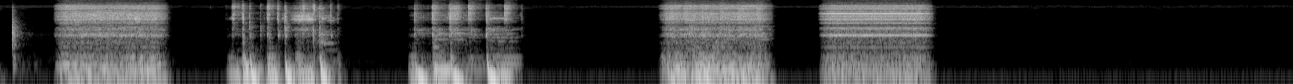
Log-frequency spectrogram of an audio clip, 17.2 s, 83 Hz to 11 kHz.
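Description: FM radio on auto-search through a Panasonic RX-CT890 boombox's speakers: it stops on five stations in turn, plays about a second and a half of each broadcast, and goes silent between them while it tunes on. After the fifth station, about twelve seconds in, only a faint low hum remains.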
